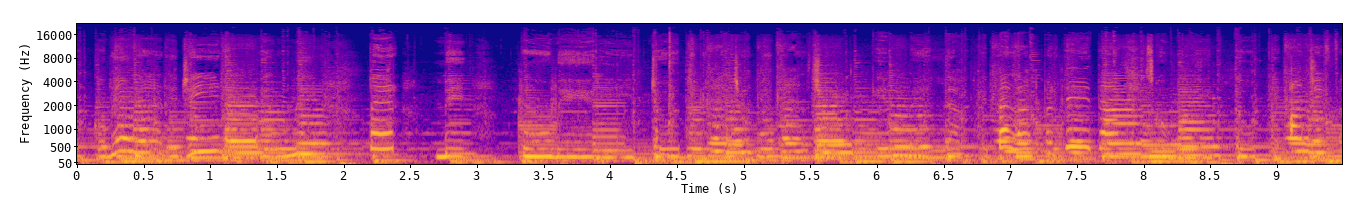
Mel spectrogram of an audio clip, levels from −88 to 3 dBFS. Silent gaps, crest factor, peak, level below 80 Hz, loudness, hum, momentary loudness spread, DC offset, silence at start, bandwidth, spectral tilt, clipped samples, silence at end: none; 14 dB; 0 dBFS; -24 dBFS; -14 LUFS; none; 6 LU; under 0.1%; 0 s; 16.5 kHz; -7 dB/octave; under 0.1%; 0 s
